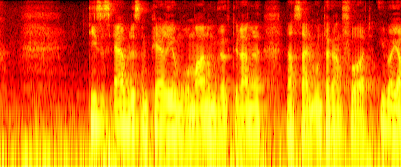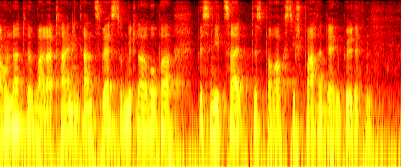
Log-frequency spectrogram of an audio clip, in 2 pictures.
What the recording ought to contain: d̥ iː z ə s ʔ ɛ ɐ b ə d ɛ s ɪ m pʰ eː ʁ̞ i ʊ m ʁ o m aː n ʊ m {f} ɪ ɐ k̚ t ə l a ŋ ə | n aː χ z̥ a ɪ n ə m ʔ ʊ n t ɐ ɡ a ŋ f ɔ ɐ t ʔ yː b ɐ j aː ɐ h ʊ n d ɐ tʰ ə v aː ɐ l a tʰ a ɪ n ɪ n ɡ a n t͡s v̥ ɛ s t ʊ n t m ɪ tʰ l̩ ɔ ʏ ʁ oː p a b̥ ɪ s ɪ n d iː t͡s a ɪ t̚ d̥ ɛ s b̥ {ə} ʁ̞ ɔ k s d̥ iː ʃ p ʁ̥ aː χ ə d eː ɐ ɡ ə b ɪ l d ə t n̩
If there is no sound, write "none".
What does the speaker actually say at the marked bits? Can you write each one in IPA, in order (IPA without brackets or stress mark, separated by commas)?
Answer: v, a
